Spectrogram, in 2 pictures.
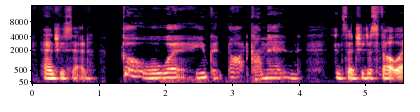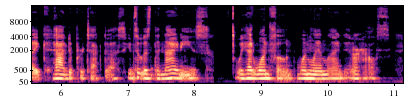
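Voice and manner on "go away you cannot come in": slow, menacing sci-fi villain voice, words dragged out. Retelling how her mom answered someone at the door, Darth Vader voice. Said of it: "using her most Darth Vader-y voice possible".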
